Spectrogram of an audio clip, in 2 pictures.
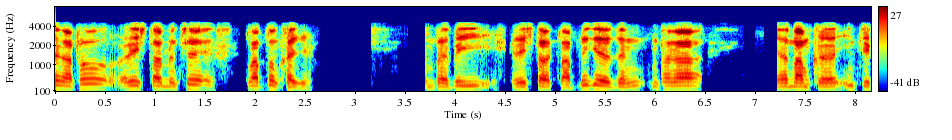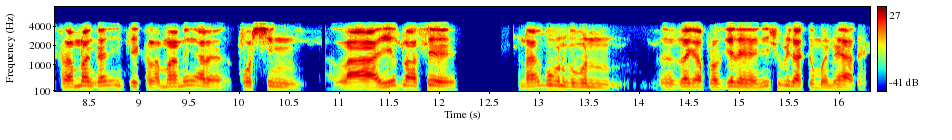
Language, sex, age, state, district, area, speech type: Bodo, male, 45-60, Assam, Baksa, urban, conversation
